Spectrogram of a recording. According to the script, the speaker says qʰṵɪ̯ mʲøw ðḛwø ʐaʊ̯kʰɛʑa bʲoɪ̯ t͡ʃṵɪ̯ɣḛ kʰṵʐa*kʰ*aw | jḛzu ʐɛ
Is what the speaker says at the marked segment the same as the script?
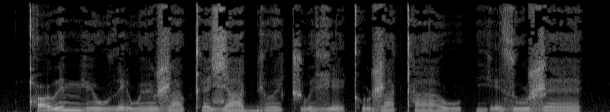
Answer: yes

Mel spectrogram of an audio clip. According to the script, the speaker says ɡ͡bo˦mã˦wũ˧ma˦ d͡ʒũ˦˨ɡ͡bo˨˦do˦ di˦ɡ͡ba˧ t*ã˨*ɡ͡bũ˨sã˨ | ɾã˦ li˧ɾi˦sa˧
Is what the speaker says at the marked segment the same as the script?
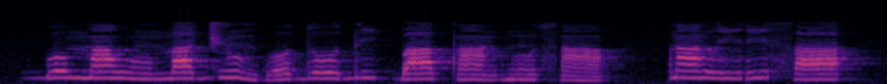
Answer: yes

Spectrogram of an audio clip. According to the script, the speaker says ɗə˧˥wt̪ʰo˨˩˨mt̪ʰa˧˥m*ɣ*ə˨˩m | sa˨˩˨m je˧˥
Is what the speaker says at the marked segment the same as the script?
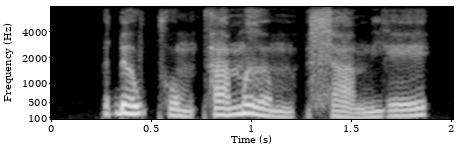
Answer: yes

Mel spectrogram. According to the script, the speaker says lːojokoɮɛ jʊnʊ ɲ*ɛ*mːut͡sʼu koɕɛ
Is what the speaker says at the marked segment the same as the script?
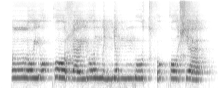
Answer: yes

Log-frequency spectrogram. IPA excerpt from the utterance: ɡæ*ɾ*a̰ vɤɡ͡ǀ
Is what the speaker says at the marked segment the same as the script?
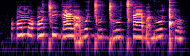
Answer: no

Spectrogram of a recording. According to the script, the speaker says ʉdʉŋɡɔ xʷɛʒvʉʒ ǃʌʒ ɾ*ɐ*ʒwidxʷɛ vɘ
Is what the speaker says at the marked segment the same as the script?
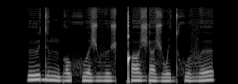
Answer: yes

